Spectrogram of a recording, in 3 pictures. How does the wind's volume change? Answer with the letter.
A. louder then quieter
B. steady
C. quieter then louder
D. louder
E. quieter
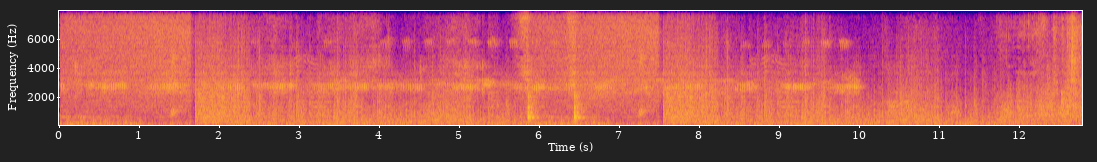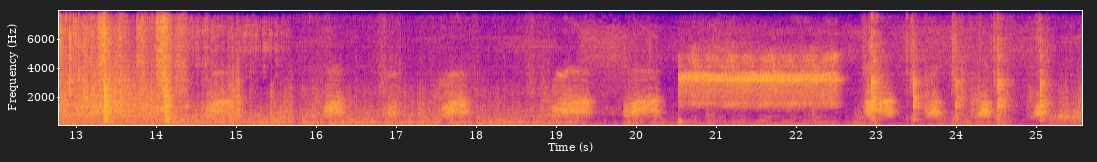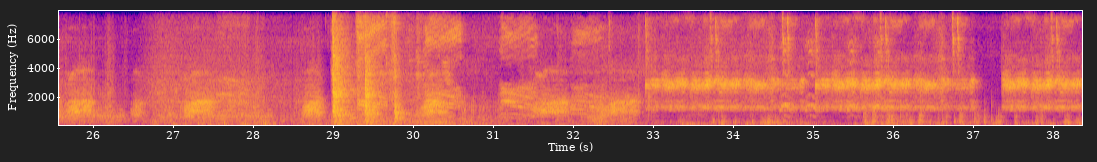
E.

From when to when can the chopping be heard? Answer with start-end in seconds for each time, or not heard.
5.3-6.7, 12.4-14.4, 22.9-25.6, 28.9-30.5.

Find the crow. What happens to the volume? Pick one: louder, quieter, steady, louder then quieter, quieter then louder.
quieter.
